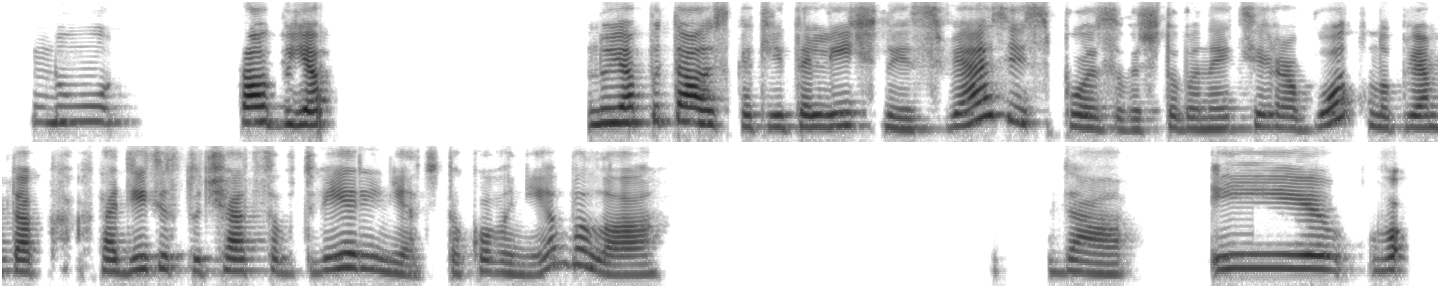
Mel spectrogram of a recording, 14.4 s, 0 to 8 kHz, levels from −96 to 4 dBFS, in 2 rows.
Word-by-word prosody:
Ну, 310 0 -10 0.5
как 310 0 +9
бы 275 - -1
я 265 0 +7 1.3
ну, 275 - 0
я 300 +1 +7
пыталась 305 -4 +6
какие-то 220 0 -4
личные 225 -3 -1
связи 290 - +2
использовать, 205 -10 -5
чтобы 195 +1 -7
найти 195 +3 -6
работу, 200 0 0
но 205 -2 -5
прям 215 0 -1
так 210 -1 0
х - - -20
ходить 230 +4 -1
и - - -2
стучаться 220 -2 -3
в 205 - -16
двери- 255 +7 -1
нет, 165 -2 -9
такого 195 +1 -9
не 175 - -7
было. 175 - -3 1.9
Да, 190 -3 -5 0.4
и 265 +1 +1 0.2
во 235 +1 -2
225 Hz, 125 wpm, -21 LUFS, 200-270 Hz, 1.9 s, как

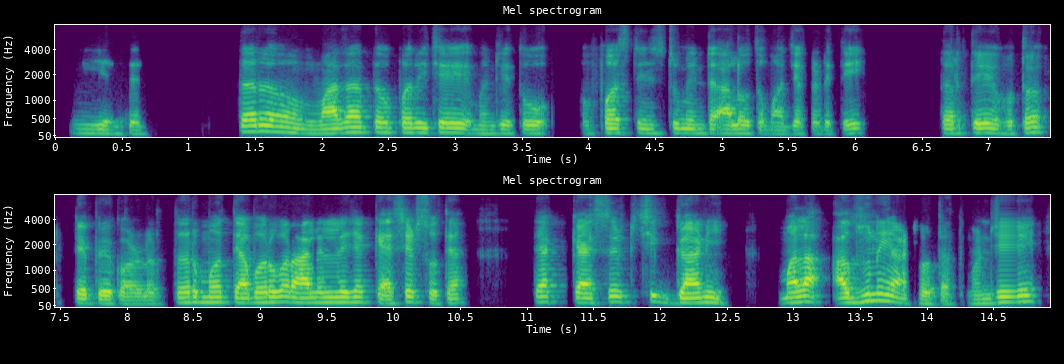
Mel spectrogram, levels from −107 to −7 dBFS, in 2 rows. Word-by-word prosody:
मी 110 -1 -9
एक 100 -1 -9
तर 100 - -6 0.7
तर 155 +1 +4
अ, 145 -5 +2 0.2
माझा 120 +5 +3
तो 135 -1 0
परिचय 130 -1 +1
म्हणजे 105 +1 -7
तो 110 -1 -1 0.4
फर्स्ट 120 0 -1
इन्स्ट्रुमेंट 115 0 -5
आलं 110 0 0
होतं 105 -1 -5
माझ्याकडे 100 0 -8
ते. 120 +3 -5 0.6
तर 115 0 -3
ते 125 0 +4
होतं 115 +4 -3 0.2
टेप 115 - 0
रेकॉर्डर. 100 -2 0
तर 135 +1 +2
मग 140 0 +1
त्याबरोबर 135 +2 +4
आलेल्या 135 +2 +4
ज्या 140 0 +1
कॅसेट्स 140 +8 0
होत्या, 115 +3 -2 0.6
त्या 145 0 +3 0.2
कॅसेटची 145 +5 +1 0.2
गाणी 130 +1 +6 0.5
मला 140 +4 +6 0.2
अजूनही 170 +6 +2
आठवतात. 100 -4 -1
म्हणजे 145 +8 0
125 Hz, 140 wpm, -24 LUFS, 110-140 Hz, 0.7 s, गाणी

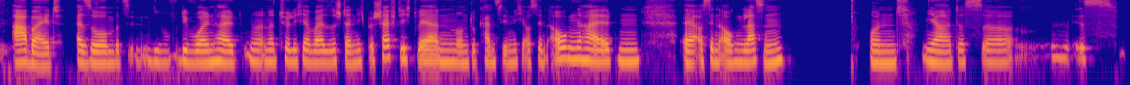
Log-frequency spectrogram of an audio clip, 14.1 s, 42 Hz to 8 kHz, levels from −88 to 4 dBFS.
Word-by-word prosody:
Arbeit. 160 -5 +4
Also, 165 -1 +3
bez 165 0 -7
die 180 -2 -9 0.2
die 185 -2 0
wollen 170 +1 +3
halt, 170 -2 +2
ne, 180 -3 -3
natürlicherweise 180 -1 0
ständig 175 0 -3
beschäftigt 225 -3 0
werden 90 - +2
und 165 0 -3
du - - -4
kannst 175 +2 -5
sie - - -5
nicht 175 +1 -7
aus 170 0 -7
den 175 +1 -7
Augen 210 -1 +3
halten 180 - +2 0.5
äh, 165 -1 +5
aus 165 - -3
den 180 -3 -1
Augen 175 +1 +1
lassen. 180 +1 +1 1.1
Und 165 0 -2
ja, 170 -5 +1
das, 175 0 -7
äh, 175 0 -2 0.7
ist 210 0 -8
175 Hz, 130 wpm, -22 LUFS, 170-180 Hz, 1.1 s, äh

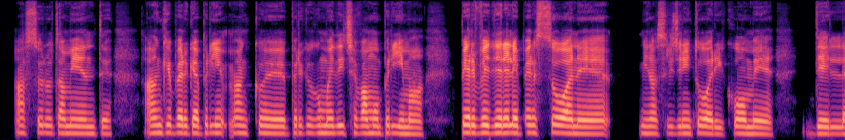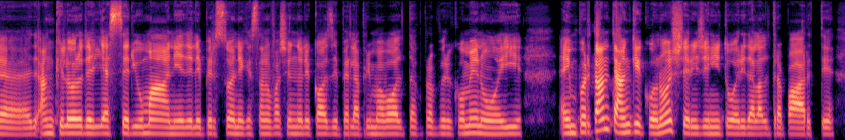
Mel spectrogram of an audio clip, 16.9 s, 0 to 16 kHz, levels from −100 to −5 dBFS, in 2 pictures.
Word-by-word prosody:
Assolutamente. 190 -2 -3 0.3
Anche 200 +1 -2
perché 195 -1 +2
prim 200 +1 -2
anche 190 -1 -3
perché 195 +2 -7
come 195 0 -2
dicevamo 190 -1 -1
prima 180 -3 -2 0.4
per 205 -1 +3
vedere 195 0 +5
le 195 - +5
persone 185 -3 +1 0.3
i 190 - -8
nostri 185 0 -4
genitori 185 -1 -1
come 175 -2 -2 0.3
del 180 -3 -3
anche 170 +2 -2
loro 190 0 +5
degli 185 0 0
esseri 185 0 +5
umani 180 -2 +3
e - - -2
delle 175 0 -1
persone 180 0 -1
che 180 - -9
stanno 175 +1 -3
facendo 180 0 -4
le 175 - -4
cose 175 -1 -2
per 175 +1 -7
la 170 -1 -2
prima 175 +1 -6
volta, 175 +1 -2
proprio 175 0 -7
come 185 +3 0
noi, 175 0 -1 0.3
è 185 - -1
importante 215 +9 +5
anche 215 +2 +7
conoscere 190 0 +1
i - - -1
genitori 175 0 -1
dall'altra 170 0 -3
parte, 165 0 0
180 Hz, 165 wpm, -23 LUFS, 175-195 Hz, 0.4 s, anche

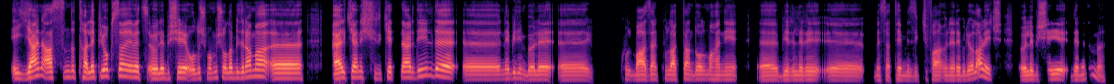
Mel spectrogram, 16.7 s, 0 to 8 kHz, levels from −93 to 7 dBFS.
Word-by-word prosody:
E, - - -3
yani 160 +9 +5
aslında 160 +2 +2
talep 165 +3 +2
yoksa, 195 0 +2
evet, 170 -2 +2
öyle 140 +1 +3
bir 145 - -12
şey 150 -1 +3
oluşmamış 145 +4 -5
olabilir 150 +1 0
ama, 185 +1 +3
ııı, 140 0 +5 0.5
belki 150 +4 +6
hani 160 0 0
şirketler 155 +3 -2
değil 210 +2 -4
de, 180 -6 +5
ııı, 120 0 -1
ne 135 - -5
bileyim 140 -6 -7
böyle, 120 0 +1
ııı, 110 0 -5 0.4
kul 120 -3 -14
bazen 115 +1 +1
kulaktan 120 +1 -3
dolma 120 -1 -4
hani, 115 -1 -7 0.3
ııı, 105 -1 -2
birileri, 110 0 -4 0.6
ııı, - - -12 0.2
mesela - - -9
temizlikçi 105 -1 -10
falan 110 -1 -3
önerebiliyorlar 110 - -2
ya - - +1
hiç - - -14 0.2
öyle 110 +1 -2
bir - - -14
şeyi 125 +3 -2
denedin 115 +2 -8
mi? - - -10
130 Hz, 150 wpm, -23 LUFS, 115-155 Hz, 0.6 s, belki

